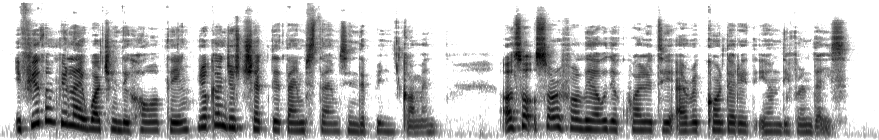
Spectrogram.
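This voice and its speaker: A woman with a Spanish accent speaks at a fairly quick pace, her medium-pitched voice bright and sharp in tone. Her intonation is lively. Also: very clean recording, silent background. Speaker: book vlogger. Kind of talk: casual book review monologue.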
